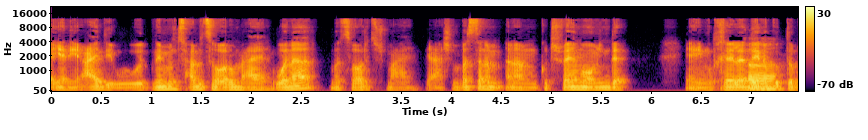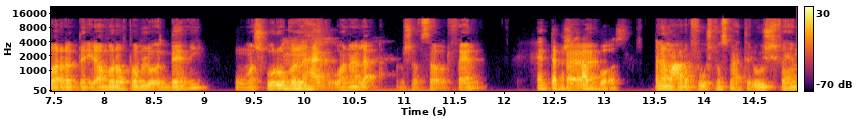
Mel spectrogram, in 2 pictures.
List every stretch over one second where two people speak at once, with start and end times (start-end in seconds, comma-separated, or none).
none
